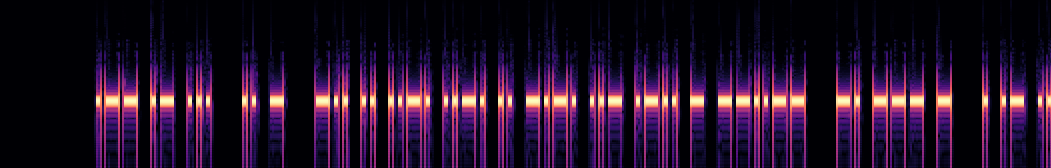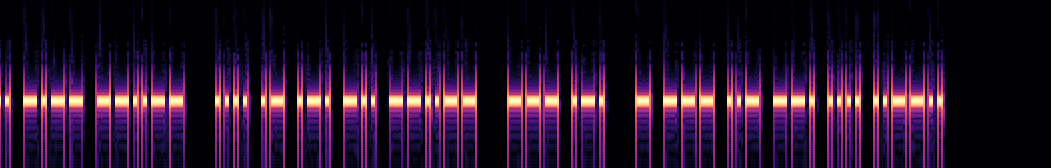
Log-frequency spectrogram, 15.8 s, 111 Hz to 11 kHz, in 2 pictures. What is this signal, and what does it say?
Morse code, heard as a keyed tone, about 34 wpm, 700 Hz. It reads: WAS IT DIFFICULT, NOT EASY, HARD, OR TOUGH?
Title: Sentences from Top 1200 Words 35wpm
